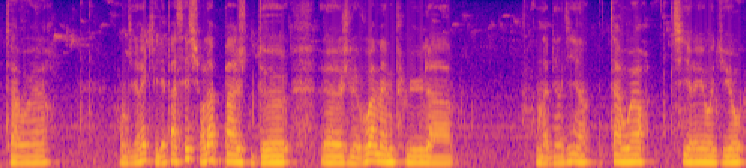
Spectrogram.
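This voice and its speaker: A man's voice: fairly low pitch, warm tone, muffled recording, a little hiss or hum. Man thinking aloud, conversational and hesitant. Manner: conversational, hesitant, often punctuating with check-in tags. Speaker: SEO consultant presenting a website audit. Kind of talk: unscripted screen-share commentary, thinking aloud.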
